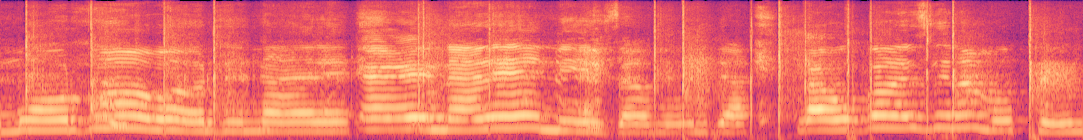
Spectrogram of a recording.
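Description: Women's voices singing a chant-like tune in short held notes that step up and down, with hand claps between them.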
